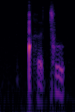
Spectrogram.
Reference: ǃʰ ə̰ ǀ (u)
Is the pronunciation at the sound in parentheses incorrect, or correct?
correct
